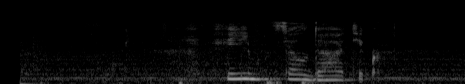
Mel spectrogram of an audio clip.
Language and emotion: Russian, sad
